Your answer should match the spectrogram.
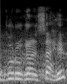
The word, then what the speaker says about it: Guru Granth Sahib: And also, I believe, like in the Guru Granth Sahib, have I pronounced it right?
